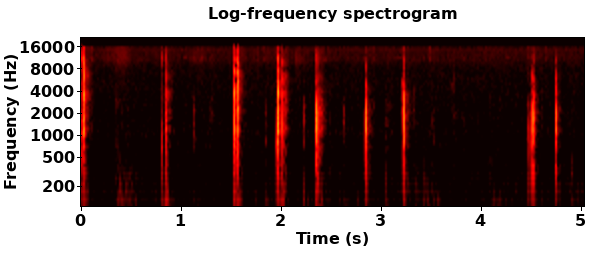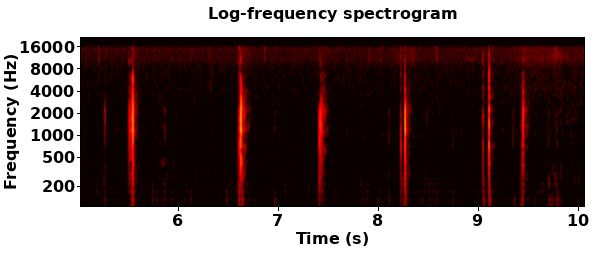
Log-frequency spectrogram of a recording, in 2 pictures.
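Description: Silicone pop-it fidget toy's bubbles being pressed by a finger, each giving a sharp little pop: about fifteen pops at an uneven pace, some in quick pairs.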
